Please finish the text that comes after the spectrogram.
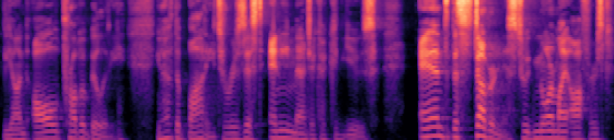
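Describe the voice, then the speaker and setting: A man playing a proud, vengeful demon king in a dramatic fantasy audio roleplay, with a husky, gravelly voice and a theatrical, gloating manner. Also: medium pitch. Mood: indignant, furious. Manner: theatrical, gloating, with sighs and dark chuckles.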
